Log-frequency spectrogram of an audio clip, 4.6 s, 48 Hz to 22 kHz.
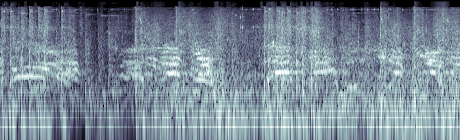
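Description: The Blockhead shotgun firing in Borderlands 2 during a Soldier Axton fight, repeated loud booming blasts with mechanical clatter amid game effects, while a voice talks over them.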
